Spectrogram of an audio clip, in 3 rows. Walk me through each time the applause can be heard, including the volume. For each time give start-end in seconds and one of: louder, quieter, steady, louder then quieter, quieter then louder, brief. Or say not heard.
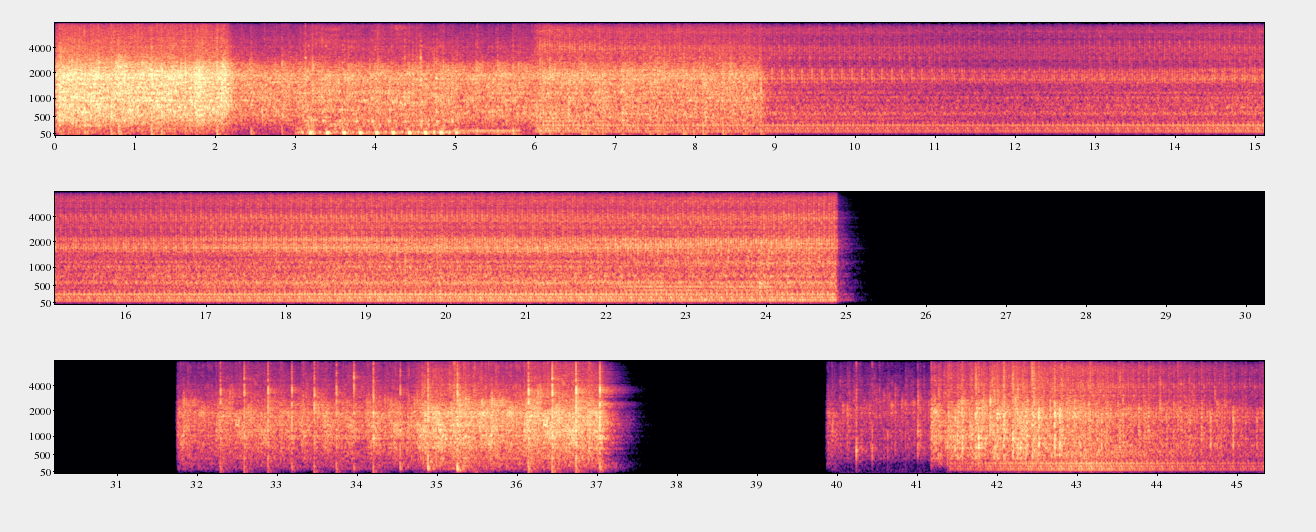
0.0-8.8 quieter
31.7-37.1 louder
39.9-45.3 louder then quieter.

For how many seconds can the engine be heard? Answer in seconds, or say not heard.
26 s.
